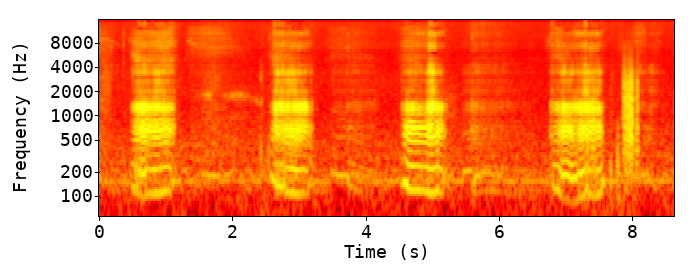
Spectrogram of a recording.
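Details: Snoring: loud, rattling snores on each breath in, about four in eight seconds, with quiet breaths out between them.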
